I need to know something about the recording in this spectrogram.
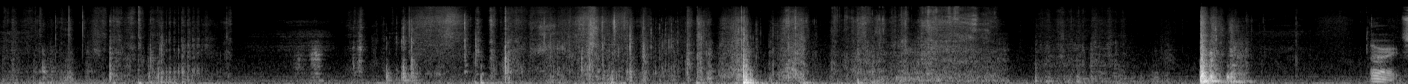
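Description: Cardboard boxes from a case of trading-card boxes being handled, with scattered knocks and rustling. Two loud thumps come about halfway through and near the end.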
